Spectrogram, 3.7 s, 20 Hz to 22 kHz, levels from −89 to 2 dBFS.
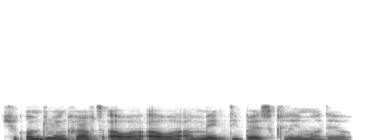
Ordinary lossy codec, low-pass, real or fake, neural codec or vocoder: none; 5.4 kHz; real; none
